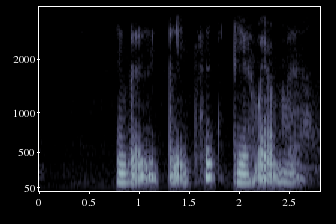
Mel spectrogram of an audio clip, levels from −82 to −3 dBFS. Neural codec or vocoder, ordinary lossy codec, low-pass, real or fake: autoencoder, 22.05 kHz, a latent of 192 numbers a frame, VITS, trained on one speaker; none; 3.6 kHz; fake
